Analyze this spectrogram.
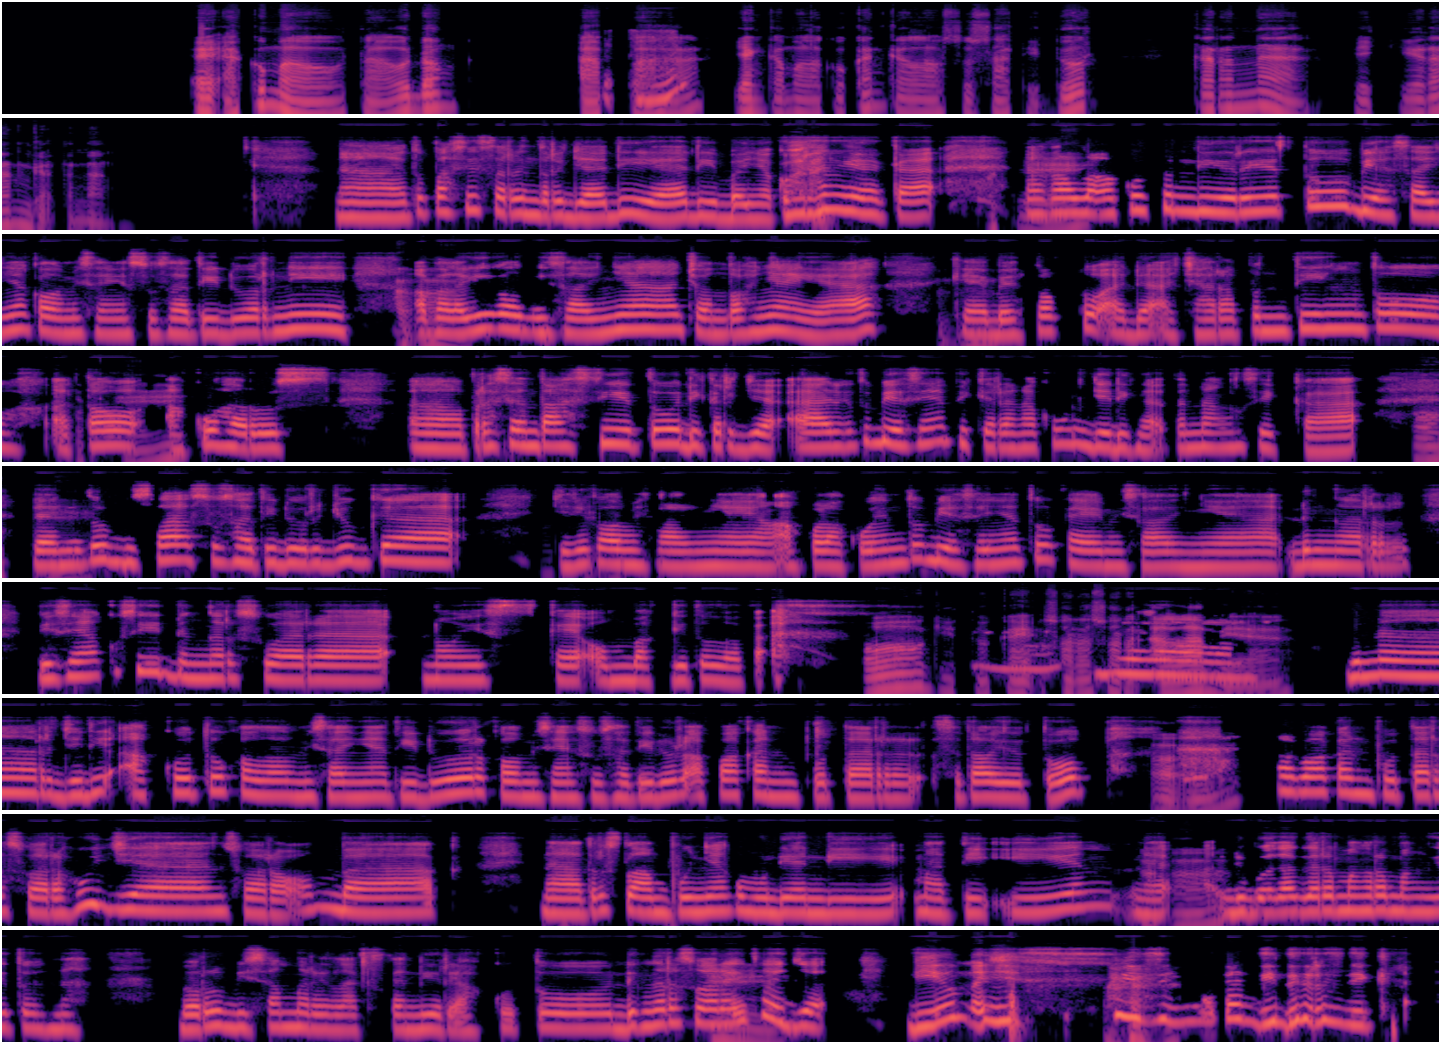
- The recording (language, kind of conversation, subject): Indonesian, podcast, Apa yang kamu lakukan kalau susah tidur karena pikiran nggak tenang?
- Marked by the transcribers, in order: laughing while speaking: "orang"; in English: "noise"; laugh; chuckle; laugh; laughing while speaking: "biasanya akan tidur sih, Kak"; chuckle; other background noise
